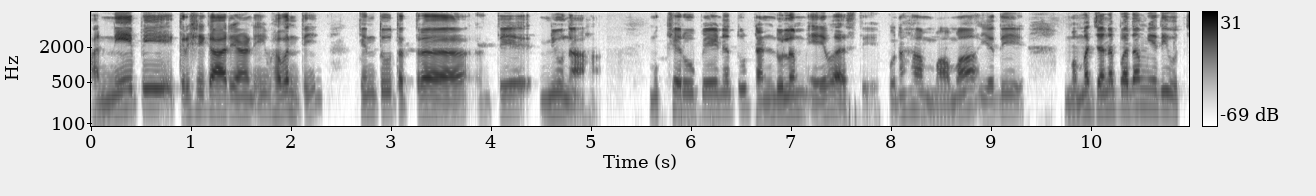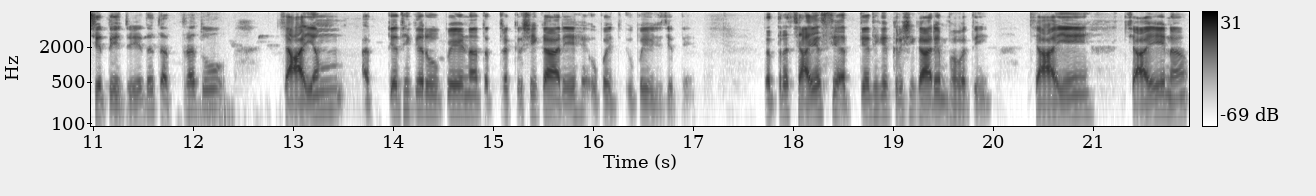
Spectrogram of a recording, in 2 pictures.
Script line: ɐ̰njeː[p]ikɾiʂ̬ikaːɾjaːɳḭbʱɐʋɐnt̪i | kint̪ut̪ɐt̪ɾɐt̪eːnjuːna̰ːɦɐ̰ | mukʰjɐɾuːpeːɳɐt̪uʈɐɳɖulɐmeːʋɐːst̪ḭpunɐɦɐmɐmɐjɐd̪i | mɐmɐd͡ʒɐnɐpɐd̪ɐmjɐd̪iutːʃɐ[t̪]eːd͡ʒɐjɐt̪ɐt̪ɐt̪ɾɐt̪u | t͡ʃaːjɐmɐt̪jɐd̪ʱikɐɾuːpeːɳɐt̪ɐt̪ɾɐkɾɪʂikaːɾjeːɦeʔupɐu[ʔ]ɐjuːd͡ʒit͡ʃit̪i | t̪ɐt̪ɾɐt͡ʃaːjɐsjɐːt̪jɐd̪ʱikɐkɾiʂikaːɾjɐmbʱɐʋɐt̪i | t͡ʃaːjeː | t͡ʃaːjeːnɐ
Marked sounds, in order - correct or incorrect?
correct, correct, incorrect

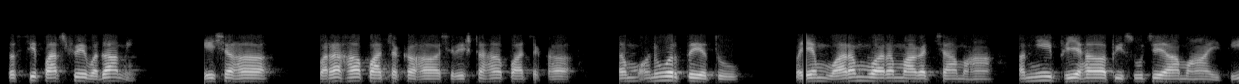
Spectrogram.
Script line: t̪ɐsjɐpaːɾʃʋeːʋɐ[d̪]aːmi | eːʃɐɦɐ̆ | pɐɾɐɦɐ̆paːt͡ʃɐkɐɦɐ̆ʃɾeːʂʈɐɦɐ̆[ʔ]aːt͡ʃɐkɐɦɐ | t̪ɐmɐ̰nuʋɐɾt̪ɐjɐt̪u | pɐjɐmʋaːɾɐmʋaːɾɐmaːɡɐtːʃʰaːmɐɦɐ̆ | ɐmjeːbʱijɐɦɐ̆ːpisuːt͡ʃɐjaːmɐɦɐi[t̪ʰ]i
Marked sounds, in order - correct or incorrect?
correct, incorrect, incorrect

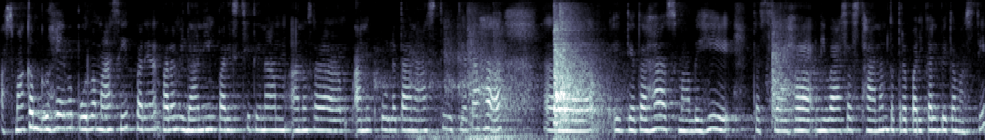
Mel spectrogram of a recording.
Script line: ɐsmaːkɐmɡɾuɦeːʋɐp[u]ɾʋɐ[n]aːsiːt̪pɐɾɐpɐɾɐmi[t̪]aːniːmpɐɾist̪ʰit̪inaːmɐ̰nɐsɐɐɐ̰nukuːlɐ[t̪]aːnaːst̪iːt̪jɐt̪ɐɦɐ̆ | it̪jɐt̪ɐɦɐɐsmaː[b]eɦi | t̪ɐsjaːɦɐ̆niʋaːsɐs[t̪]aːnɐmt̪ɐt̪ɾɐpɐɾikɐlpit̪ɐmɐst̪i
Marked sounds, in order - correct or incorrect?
incorrect, incorrect, incorrect, correct, correct, incorrect

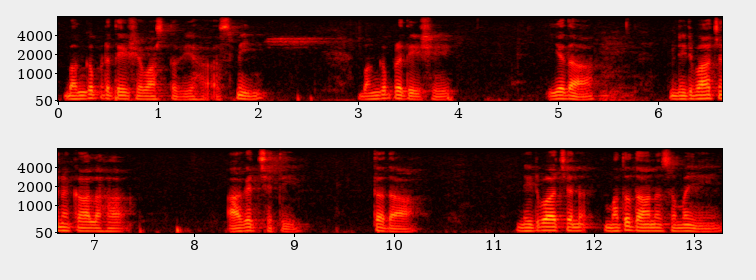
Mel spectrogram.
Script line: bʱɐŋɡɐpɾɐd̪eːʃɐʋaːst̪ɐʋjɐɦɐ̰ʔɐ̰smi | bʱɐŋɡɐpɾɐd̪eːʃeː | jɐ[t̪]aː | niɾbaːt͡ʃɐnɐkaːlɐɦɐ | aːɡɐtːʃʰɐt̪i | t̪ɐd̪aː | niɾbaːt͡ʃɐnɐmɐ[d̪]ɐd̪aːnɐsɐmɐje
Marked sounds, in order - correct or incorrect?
incorrect, incorrect

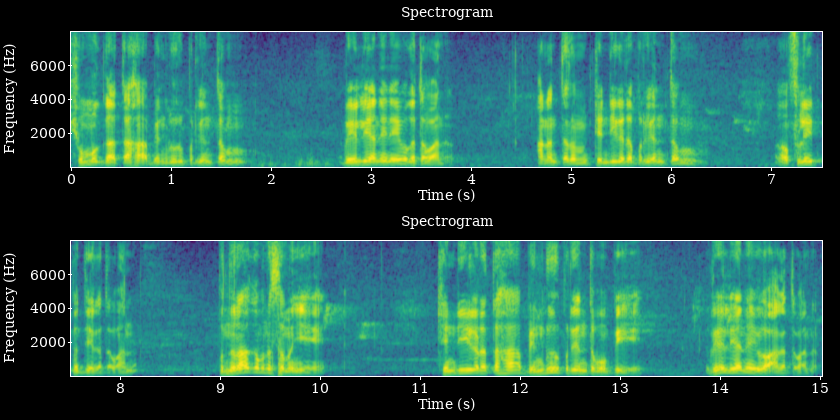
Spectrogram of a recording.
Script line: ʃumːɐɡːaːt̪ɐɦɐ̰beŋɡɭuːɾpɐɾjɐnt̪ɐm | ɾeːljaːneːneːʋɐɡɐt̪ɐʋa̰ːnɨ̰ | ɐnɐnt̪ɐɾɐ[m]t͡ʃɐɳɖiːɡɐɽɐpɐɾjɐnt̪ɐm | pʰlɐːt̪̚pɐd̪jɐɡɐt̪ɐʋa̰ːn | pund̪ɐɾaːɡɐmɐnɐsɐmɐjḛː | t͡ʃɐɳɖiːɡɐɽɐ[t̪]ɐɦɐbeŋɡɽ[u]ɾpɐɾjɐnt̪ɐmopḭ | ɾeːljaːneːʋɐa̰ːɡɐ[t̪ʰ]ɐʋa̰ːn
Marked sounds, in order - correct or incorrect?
correct, correct, incorrect, incorrect

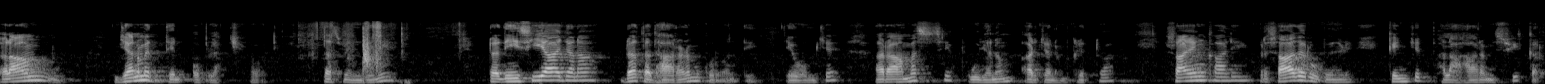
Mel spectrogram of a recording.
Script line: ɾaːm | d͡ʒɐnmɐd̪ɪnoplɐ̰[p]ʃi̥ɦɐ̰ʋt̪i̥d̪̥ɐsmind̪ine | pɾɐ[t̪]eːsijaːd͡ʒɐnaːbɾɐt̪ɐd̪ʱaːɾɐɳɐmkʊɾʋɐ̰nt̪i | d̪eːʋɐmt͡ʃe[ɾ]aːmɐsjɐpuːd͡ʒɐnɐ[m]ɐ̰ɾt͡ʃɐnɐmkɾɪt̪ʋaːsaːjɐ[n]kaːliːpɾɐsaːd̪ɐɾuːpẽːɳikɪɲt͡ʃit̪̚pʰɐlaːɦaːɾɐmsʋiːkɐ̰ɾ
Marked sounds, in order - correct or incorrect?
incorrect, incorrect, correct, correct, incorrect

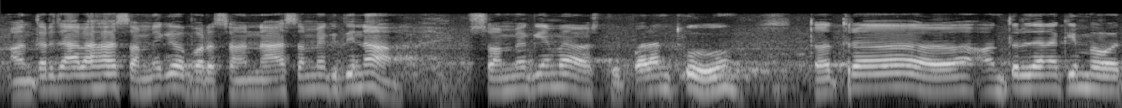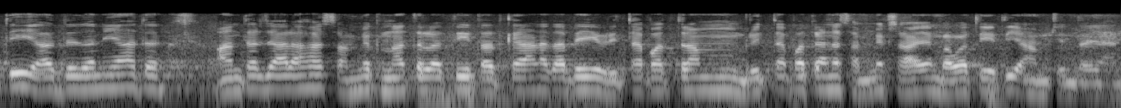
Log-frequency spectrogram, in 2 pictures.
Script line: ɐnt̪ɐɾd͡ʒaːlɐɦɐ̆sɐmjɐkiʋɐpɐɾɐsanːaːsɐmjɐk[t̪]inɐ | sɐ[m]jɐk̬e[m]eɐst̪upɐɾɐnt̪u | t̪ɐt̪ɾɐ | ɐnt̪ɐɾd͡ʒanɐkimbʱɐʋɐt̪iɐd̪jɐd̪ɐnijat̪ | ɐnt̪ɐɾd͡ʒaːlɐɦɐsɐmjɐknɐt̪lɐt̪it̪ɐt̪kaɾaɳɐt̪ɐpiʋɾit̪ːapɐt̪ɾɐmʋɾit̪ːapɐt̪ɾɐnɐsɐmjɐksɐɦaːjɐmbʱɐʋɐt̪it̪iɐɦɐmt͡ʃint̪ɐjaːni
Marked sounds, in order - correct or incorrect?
correct, correct, correct

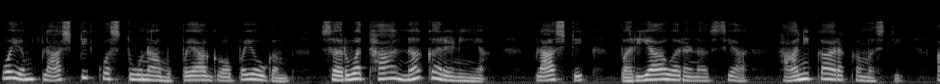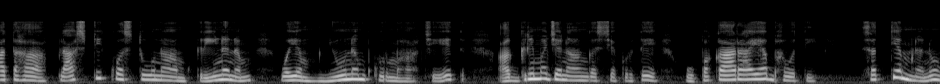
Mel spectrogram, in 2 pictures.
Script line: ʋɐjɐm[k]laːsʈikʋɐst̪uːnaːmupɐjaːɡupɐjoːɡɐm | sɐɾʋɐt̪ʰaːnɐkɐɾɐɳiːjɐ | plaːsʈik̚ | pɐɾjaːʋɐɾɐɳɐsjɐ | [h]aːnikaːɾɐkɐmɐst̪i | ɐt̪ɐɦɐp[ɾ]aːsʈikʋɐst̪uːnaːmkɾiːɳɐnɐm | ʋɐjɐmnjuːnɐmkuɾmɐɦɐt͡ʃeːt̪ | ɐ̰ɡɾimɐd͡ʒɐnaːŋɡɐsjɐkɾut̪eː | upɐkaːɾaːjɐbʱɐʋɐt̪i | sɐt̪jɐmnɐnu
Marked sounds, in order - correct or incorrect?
incorrect, correct, incorrect

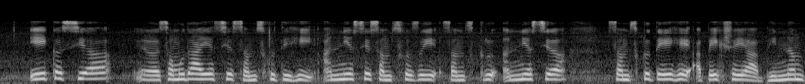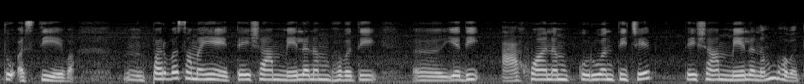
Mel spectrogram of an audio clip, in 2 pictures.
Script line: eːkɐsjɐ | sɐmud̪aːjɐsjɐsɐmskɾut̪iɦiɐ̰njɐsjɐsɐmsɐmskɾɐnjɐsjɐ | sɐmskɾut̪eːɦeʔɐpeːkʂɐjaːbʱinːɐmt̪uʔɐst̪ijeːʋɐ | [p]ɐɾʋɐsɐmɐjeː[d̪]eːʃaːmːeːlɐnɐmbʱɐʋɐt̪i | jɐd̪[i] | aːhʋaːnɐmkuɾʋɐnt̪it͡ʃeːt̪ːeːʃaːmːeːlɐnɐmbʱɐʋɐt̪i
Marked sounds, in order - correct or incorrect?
correct, incorrect, correct

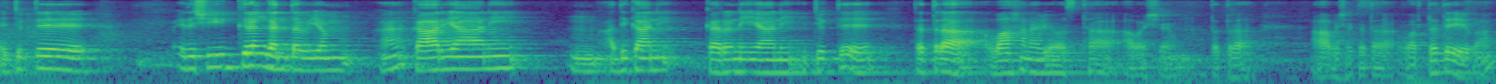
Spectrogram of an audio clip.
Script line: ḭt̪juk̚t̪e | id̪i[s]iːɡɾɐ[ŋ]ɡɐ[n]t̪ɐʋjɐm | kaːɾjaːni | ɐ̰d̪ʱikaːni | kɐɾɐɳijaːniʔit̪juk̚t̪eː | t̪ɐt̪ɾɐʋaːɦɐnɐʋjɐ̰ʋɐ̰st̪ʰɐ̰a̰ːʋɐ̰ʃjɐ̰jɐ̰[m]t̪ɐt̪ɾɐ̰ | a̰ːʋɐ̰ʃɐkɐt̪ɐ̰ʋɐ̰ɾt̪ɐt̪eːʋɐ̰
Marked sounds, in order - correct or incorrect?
incorrect, correct, correct, correct

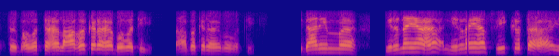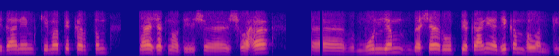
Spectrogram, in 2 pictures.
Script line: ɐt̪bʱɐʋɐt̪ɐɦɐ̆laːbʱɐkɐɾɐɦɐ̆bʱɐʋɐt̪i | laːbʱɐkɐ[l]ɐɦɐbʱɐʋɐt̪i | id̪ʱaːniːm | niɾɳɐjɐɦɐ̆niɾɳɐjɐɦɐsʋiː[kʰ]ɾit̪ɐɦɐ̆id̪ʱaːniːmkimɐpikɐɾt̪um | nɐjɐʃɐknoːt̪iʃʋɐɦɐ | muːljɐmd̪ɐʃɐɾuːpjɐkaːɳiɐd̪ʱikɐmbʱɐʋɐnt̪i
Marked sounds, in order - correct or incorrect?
incorrect, incorrect

